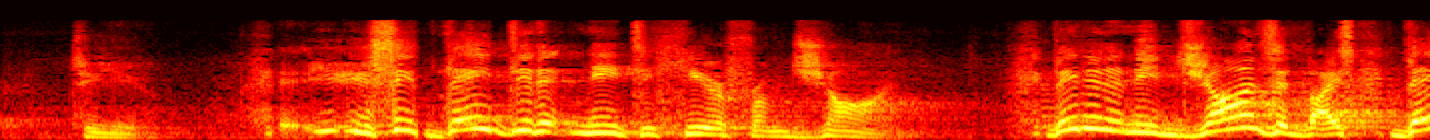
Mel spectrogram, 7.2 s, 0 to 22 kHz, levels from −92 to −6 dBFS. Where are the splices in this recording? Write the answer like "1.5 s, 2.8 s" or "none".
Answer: 2.1 s, 5.2 s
